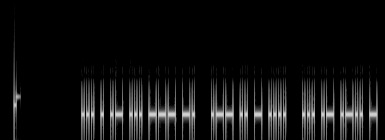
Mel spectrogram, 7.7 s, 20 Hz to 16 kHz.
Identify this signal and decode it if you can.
Morse code, heard as a keyed tone, about 25 wpm, 700 Hz. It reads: SEASON WITH SALT
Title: Sets of 5 Words 25wpm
